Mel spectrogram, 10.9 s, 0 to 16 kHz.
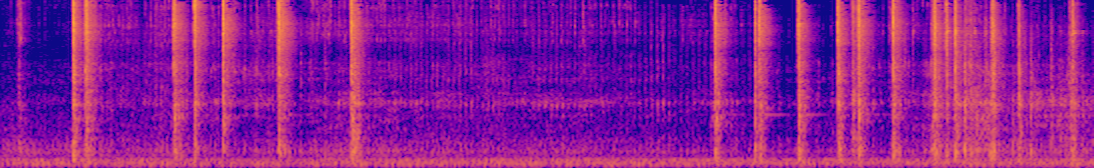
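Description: Two Beyblade Burst tops, Caynox C3 4Flow Bearing and Cognite C3 6Meteor Trans, spinning in a plastic stadium: a steady whir runs under sharp clacks as they knock together. A string of hits comes in the first few seconds, then a lull of about three seconds, then a rapid flurry of clacks near the end.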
